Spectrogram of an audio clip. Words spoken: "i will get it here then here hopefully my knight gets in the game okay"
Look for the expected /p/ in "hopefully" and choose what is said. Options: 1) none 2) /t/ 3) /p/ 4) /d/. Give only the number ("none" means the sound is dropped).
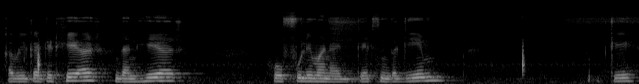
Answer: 3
